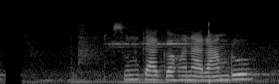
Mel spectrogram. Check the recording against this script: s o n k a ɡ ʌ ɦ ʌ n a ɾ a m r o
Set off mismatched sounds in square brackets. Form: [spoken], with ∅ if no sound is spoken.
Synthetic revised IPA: s [u] n k a ɡ ʌ ɦ ʌ n a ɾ a m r o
